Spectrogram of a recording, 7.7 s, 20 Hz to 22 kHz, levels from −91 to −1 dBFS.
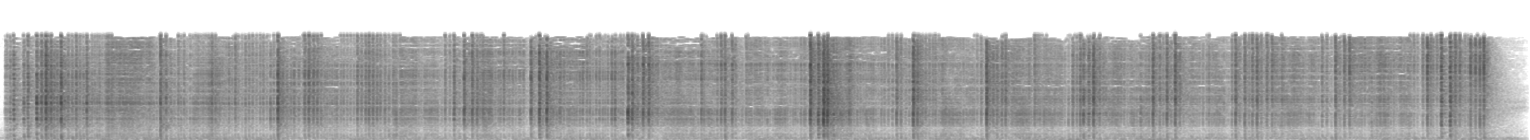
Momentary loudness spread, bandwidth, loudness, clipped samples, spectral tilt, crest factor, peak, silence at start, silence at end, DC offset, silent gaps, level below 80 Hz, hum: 6 LU; 17.5 kHz; -29 LUFS; under 0.1%; 3 dB/octave; 30 dB; -2 dBFS; 0.05 s; 0.05 s; under 0.1%; none; under -90 dBFS; none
